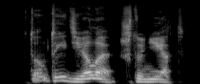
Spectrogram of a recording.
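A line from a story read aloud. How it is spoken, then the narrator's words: Bitter creaky rasp. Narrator (Russian): озлобленно проскрипел жрец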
